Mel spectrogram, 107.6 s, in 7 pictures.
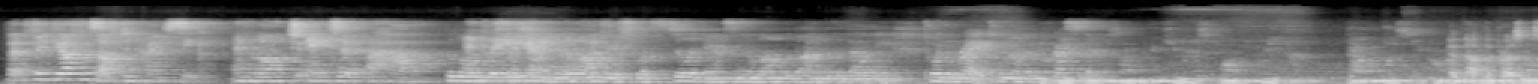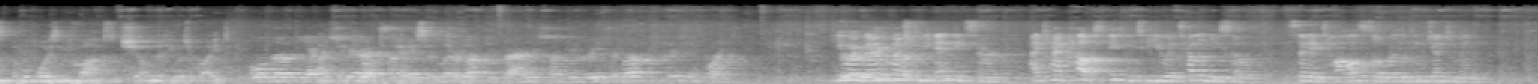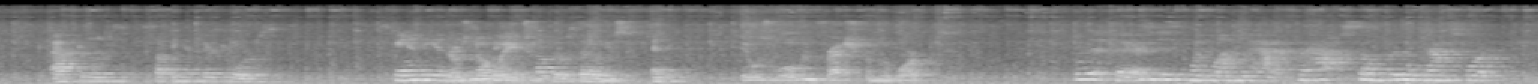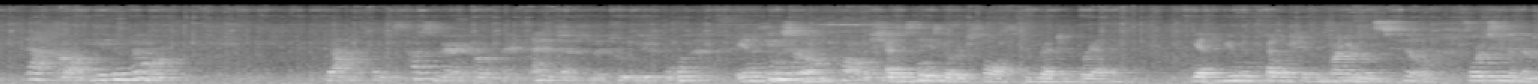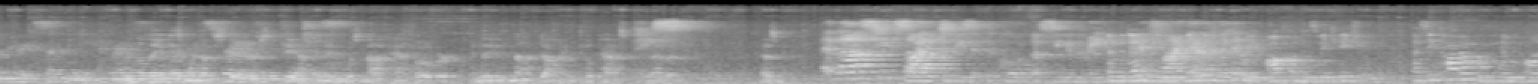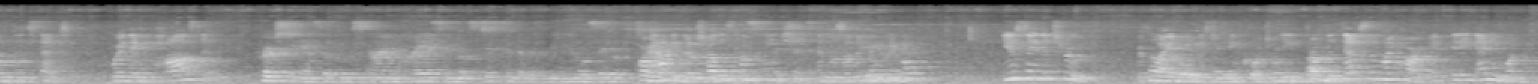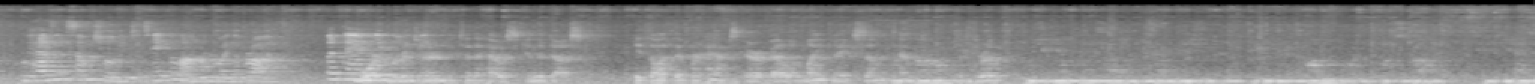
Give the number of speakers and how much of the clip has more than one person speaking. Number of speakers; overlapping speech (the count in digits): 9, about 24%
